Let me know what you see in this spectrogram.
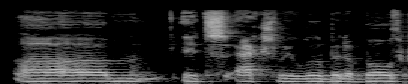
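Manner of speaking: droning, lifeless, flat monotone with filler um. Demonstrating a hard-to-listen-to delivery, flat monotone with fillers. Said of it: "I'm going to do it with lots of defaults. I'm going to do it with some bad gesturing, with monotone".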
